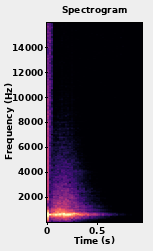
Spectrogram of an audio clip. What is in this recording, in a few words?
rim, gated reverb; musicradar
